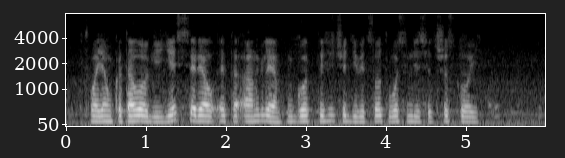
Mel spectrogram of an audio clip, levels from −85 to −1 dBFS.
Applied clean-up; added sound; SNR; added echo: none; none; none; none.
